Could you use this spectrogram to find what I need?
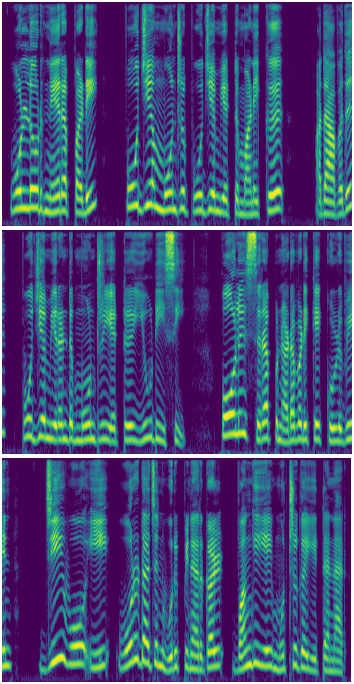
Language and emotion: Tamil, neutral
